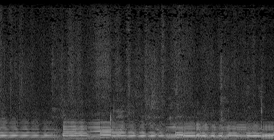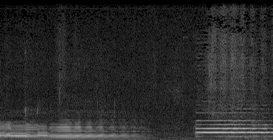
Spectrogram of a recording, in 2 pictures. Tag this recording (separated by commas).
playing bassoon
